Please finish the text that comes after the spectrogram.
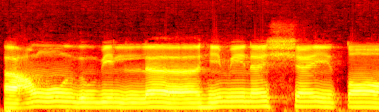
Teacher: dibacakan hamzah itu diberikan jelas, makhrajnya di pangkal kerongkong, ain di pertengahan kerongkong, zal di hujung lidah.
